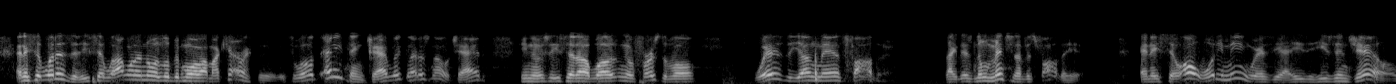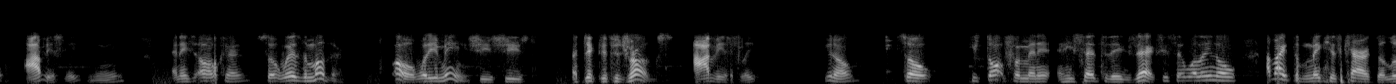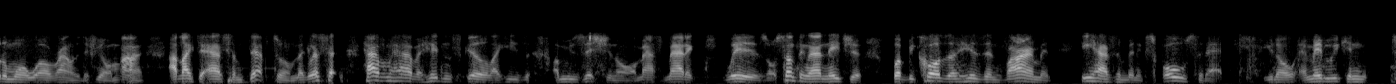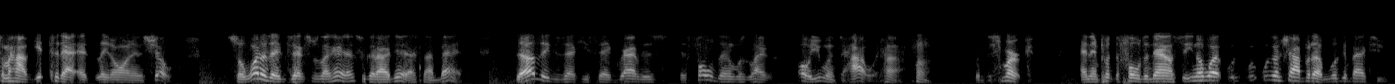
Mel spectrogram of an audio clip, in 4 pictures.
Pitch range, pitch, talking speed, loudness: 125-165 Hz, 140 Hz, 260 wpm, -29 LUFS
